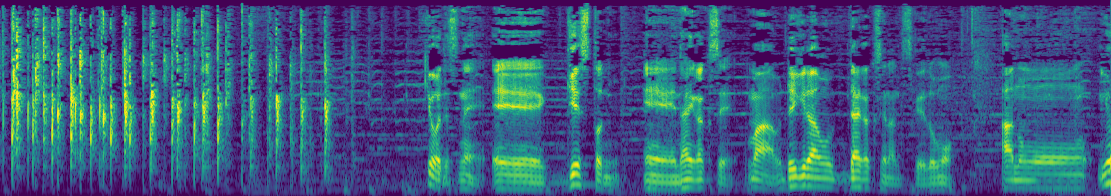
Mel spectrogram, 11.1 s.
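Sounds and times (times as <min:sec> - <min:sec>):
applause opening a live talk event: 0:00.0 - 0:03.9
speech: 0:04.3 - 0:11.1.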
